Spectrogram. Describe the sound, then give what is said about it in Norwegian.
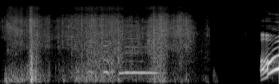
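Paper crinkles and rustles for about two seconds in a broad, noisy wash with a few sharper crunches as a gift, a pink Jerf Avenue shirt, is unwrapped from its paper, then a short silence before a voice starts speaking. “Nå må jeg bare, jeg skal bare åpne han fra papiret sitt, sånn at ikke det blir så veldig mye lyder her.”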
